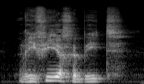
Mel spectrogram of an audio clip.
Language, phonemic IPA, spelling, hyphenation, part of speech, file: Dutch, /riˈviːr.ɣəˌbit/, riviergebied, ri‧vier‧ge‧bied, noun, Nl-riviergebied.ogg
- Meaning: alternative form of rivierengebied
